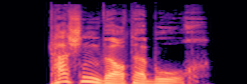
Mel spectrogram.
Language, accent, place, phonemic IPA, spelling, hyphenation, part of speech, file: German, Germany, Berlin, /ˈtaʃənˌvœʁtɐbuːx/, Taschenwörterbuch, Ta‧schen‧wör‧ter‧buch, noun, De-Taschenwörterbuch.ogg
- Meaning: pocket dictionary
